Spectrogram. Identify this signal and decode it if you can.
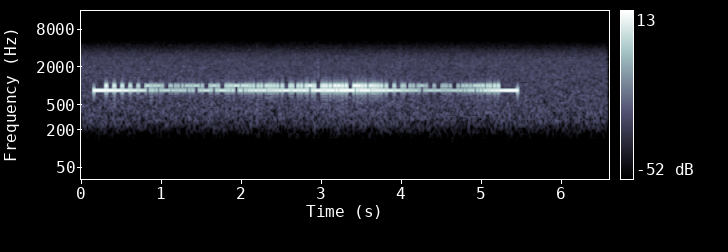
RTTY (75 baud, 170 Hz shift), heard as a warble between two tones, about 930 Hz centre, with radio static and fading. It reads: CQ TEST 4X3YUP 4X3YUP CQ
